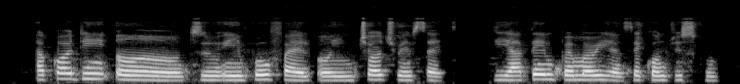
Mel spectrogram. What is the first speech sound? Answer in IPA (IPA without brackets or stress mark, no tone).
a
